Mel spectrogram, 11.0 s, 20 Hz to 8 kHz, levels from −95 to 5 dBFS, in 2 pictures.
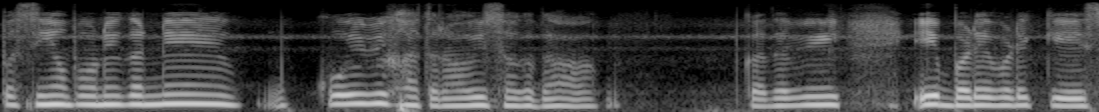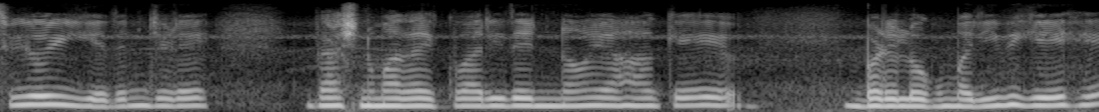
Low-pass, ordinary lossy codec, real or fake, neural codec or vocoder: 7.2 kHz; none; real; none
